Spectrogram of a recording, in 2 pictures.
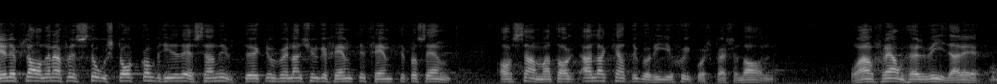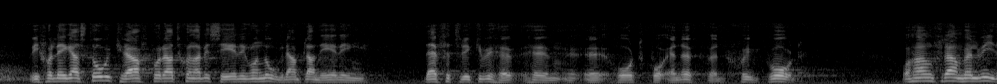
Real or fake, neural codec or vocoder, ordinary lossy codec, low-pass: real; none; none; 7.2 kHz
